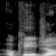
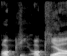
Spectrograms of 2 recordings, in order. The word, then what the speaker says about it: Okja: Also erstmal, das fing schon damit an, wie du Okja ausgesprochen hast. Das ist Okja ausgesprochen. Das war, da hat es mich schon das erste Mal zerrissen. – Okja? – Also in der deutschen Version sagen die Okja.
